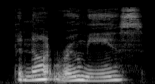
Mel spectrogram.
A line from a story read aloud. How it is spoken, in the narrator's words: Pete said sadly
